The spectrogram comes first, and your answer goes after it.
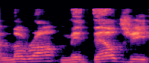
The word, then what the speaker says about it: Laurent Medelgi: Yeah, Lauron Medeli is my name.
